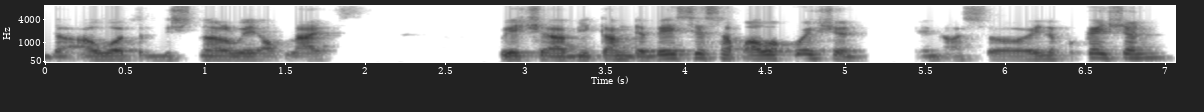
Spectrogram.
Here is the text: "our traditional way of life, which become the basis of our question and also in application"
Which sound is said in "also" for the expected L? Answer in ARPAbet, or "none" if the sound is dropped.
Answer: none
